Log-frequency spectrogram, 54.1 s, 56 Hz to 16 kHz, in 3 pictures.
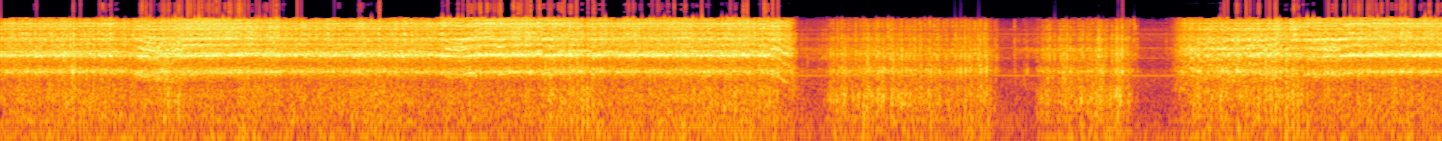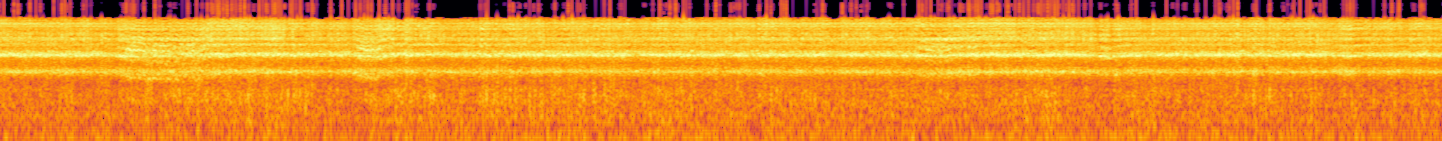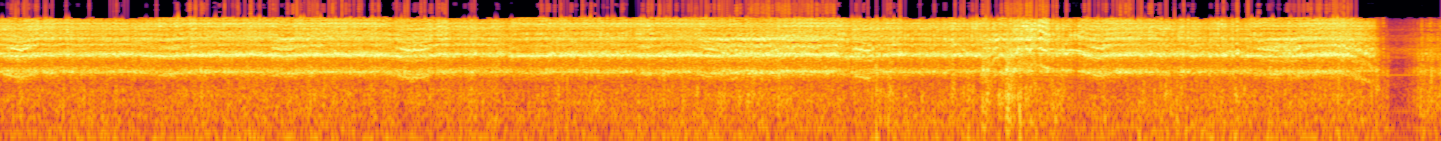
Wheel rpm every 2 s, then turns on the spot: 230, 230, 230, 230, 200, 50, 30, 100, 210, 230, 220, 230, 230, 240, 220, 230, 230, 230, 230, 230, 220, 230, 220, 220, 250, 230, 160.
10-14 52-54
